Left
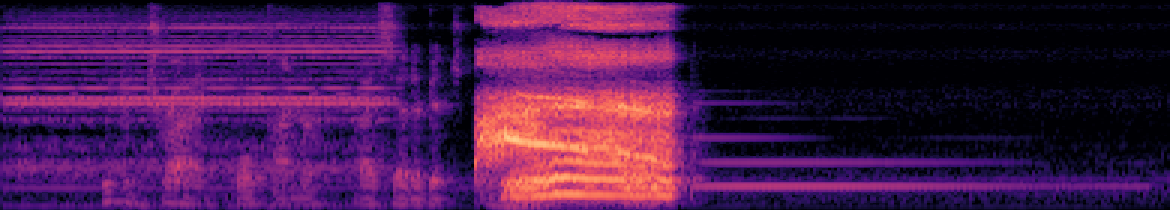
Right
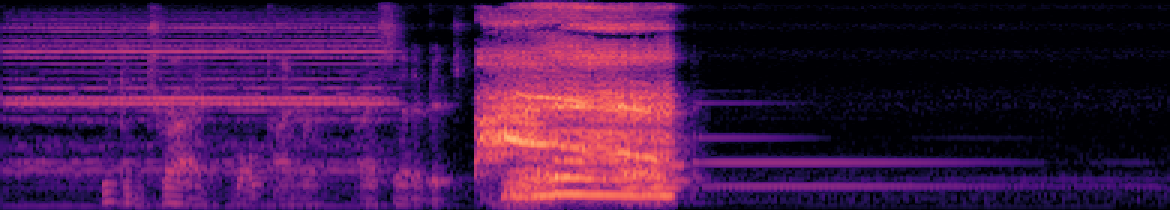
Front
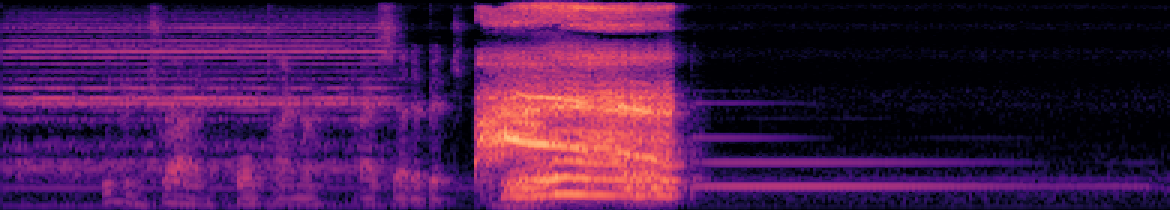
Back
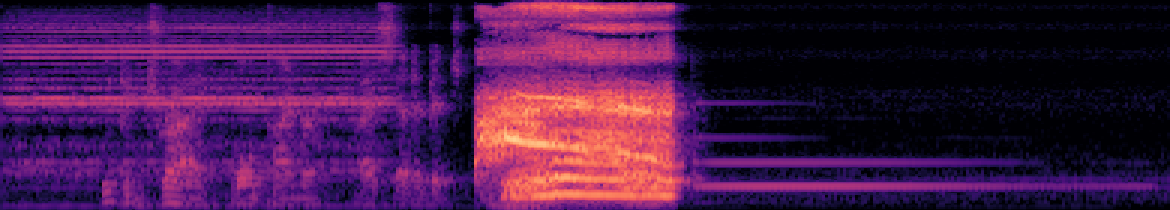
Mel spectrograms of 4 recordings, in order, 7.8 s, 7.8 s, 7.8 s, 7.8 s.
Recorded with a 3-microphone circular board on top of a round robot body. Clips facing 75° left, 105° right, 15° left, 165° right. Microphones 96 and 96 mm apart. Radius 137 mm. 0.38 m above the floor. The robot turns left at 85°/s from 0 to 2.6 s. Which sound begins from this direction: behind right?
A man speaking, at 0.7 s.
